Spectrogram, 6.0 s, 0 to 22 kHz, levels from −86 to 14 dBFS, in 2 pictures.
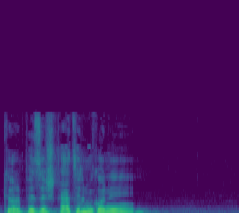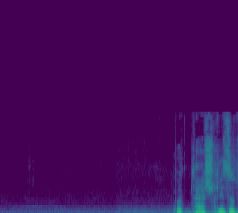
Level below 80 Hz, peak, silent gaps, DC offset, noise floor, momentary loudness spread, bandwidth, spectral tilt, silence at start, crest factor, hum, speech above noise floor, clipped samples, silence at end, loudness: -56 dBFS; -10 dBFS; none; under 0.1%; -64 dBFS; 15 LU; 10.5 kHz; -7 dB/octave; 0.05 s; 16 dB; none; 42 dB; under 0.1%; 0 s; -24 LUFS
